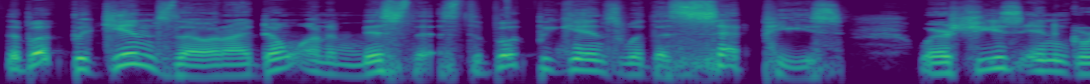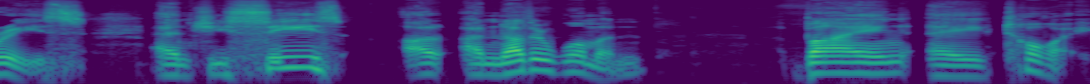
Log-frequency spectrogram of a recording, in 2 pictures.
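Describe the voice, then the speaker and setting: A man with an American accent discussing books as a reviewer, halting and repeating words as he searches for phrasing. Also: medium pitch, animated, darkish tone, no echo, poor audio. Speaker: book reviewer, regular guest. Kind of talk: unscripted book discussion.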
